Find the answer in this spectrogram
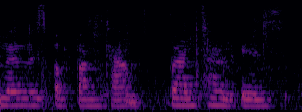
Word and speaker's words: Bangtan: Bangtan is how you say the name.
